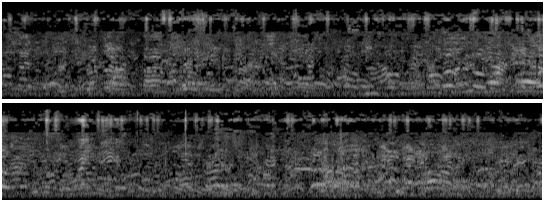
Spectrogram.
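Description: Indistinct chatter of many people talking at once, overlapping voices with no single clear speaker.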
